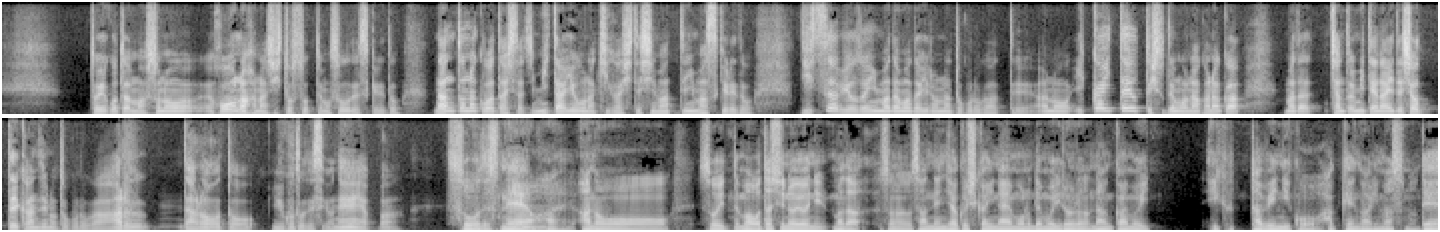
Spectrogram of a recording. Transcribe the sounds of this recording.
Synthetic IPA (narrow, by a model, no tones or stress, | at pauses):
t̪o̞jɯ̟ːko̞t̪oamaːso̞no̞ho̞ːnoɦanaɕi̥çi̥t̪o̞t͡sɨ̥t̪o̞t̪ːe̞mo̞̰so̞ːd̪e̞sɨ̥ke̞ɾe̞̰d̪o̞̰ | nãnt̪o̞nakɯ̟βat̪aɕi̥t̪at͡ɕimʲit̪ajo̞ːnakʲiɡaɕi̥t̪e̞ɕimat̪ːe̞imasɨ̥ke̞ɾe̞d̪o̞̰ | d͡ʑit͡sɨβabʲo̞ːd̪o̞ɲ̟imad̪amad̪aiɾõ̞nːat̪o̞ko̞ɾo̞ɡaːt̪ːe̞̰a̰no̞ʔikːaiit̪ːajo̞t̪ːeçi̥t̪o̞d̪e̞monakanaka | mad̪at͡ɕãnt̪o̞mʲit̪e̞naid̪e̞ɕo̞t̪ːe̞kãɲ̟d͡ʑino̞t̪o̞ko̞ɾo̞ɡaːɾɯ̟ | d̪aɾo̞ːt̪o̞̰ | jɯ̟ːko̞t̪o̞d̪e̞sɨjo̞̰ne̞japːa̰ | so̞ːd̪e̞sɨne̞haiano̞ | so̞ːit̪ːamaβat̪aɕino̞jo̞ːɲ̟imad̪a | so̞no̞sãnːẽ̞ɲ̟d͡ʑakɯ̟ɕi̥kainaimo̞no̞d̪e̞mo̞iɾo̞iɾo̞nãŋkaimo̞i | ikɯ̟̥t̪aβeɲ̟iko̞̰ːhakːẽ̞ŋɡaːɾʲimasɨno̞d̪e̞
